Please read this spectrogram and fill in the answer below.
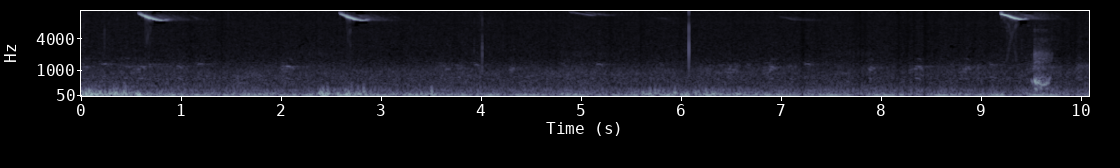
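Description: Richardson's ground squirrels giving alarm calls: short, high-pitched chirps, each falling in pitch, five in all about two seconds apart, the middle two fainter. The calls are their warning at a red fox, a predator.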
